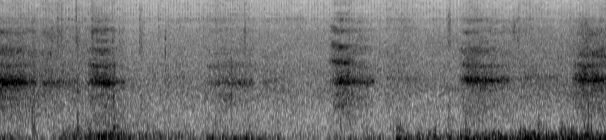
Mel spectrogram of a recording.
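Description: Mountain bike rolling down a rough, wet trail, heard from a handlebar-mounted camera: a heavy rumble of tyres, rattle and wind. Short high squeals repeat about once a second, likely the disc brakes squealing as they are dabbed in the wet.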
